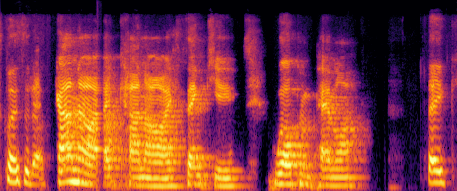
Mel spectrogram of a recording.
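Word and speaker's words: Gunaikurnai: Did I get the pronunciation right? Because I forgot to ask you. Gunai Kunai, it's close enough. Gunai Kunai, thank you.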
